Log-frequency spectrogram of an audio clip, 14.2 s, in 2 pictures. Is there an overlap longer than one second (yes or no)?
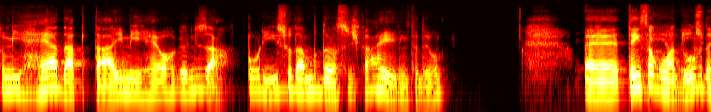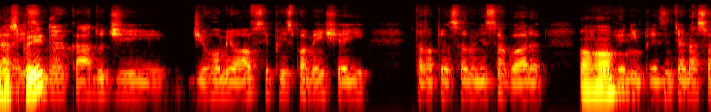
yes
